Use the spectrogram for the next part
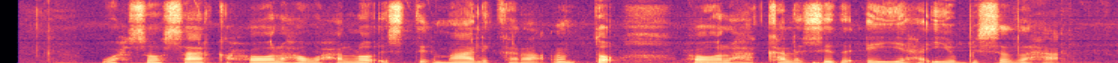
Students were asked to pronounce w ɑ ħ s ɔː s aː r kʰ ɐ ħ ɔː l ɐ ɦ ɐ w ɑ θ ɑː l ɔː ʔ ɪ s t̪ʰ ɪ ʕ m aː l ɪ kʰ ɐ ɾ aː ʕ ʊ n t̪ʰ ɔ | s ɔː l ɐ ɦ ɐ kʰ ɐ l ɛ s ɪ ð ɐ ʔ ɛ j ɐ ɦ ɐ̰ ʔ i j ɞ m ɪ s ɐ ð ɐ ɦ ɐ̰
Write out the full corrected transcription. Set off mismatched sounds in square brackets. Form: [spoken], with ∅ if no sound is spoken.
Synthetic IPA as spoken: w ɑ ħ s ɔː s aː r kʰ ɐ ħ ɔː l ɐ ɦ ɐ w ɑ [ħ] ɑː l ɔː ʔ ɪ s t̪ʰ ɪ ʕ m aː l ɪ kʰ ɐ ɾ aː ʕ ʊ n t̪ʰ ɔ | [ħ] ɔː l ɐ ɦ ɐ kʰ ɐ l ɛ s ɪ ð ɐ ʔ ɛ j ɐ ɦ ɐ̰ ʔ i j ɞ [b] ɪ s ɐ ð ɐ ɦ ɐ̰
